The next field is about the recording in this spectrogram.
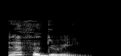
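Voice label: "ephedrine", English, British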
